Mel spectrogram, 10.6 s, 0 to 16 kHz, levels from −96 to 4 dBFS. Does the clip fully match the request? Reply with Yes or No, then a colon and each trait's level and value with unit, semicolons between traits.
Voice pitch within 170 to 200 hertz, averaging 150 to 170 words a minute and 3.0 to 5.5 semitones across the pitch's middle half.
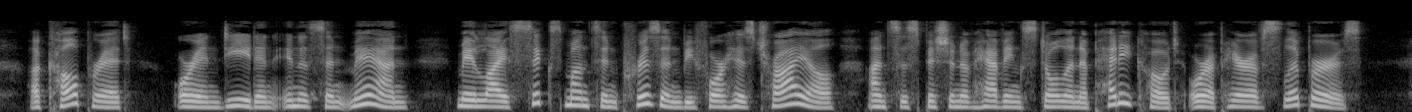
Yes: medium, 185 Hz; average, 155 wpm; average, 3.4 semitones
